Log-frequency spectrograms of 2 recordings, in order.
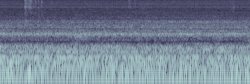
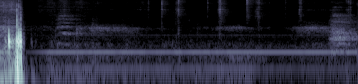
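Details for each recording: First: Furnace draft inducer motor running evenly with a steady low rumble, no knocking or scraping, after being spun free by hand; it had been humming but not turning, owner suspects debris or a moth blew into it. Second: Gas furnace inducer draft motor clicks on, then only a faint steady electrical hum: motor stalled, not turning; debris (possibly a bug or moth) jammed it, freed by spinning the shaft by hand.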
